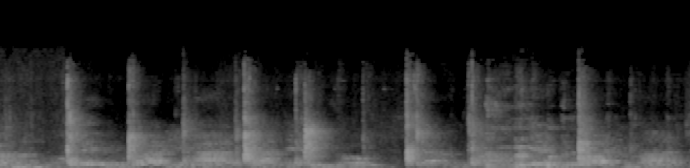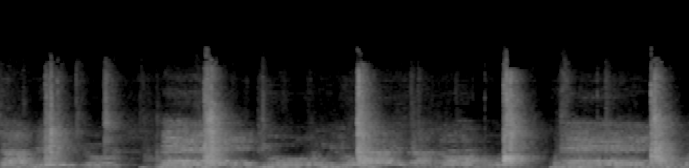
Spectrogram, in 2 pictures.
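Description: A group of children singing a song together, with regular hand claps keeping time.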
